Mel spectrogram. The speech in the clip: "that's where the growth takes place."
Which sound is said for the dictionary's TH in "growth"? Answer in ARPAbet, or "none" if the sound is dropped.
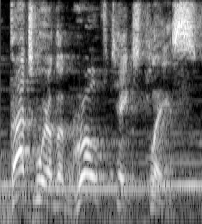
TH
